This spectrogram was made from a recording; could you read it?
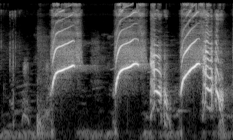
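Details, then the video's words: Female black francolin calling: three loud, clear whistled notes that sweep sharply upward, with softer downslurred notes between the last ones. The background is quiet. "female teetar ki awaz"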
